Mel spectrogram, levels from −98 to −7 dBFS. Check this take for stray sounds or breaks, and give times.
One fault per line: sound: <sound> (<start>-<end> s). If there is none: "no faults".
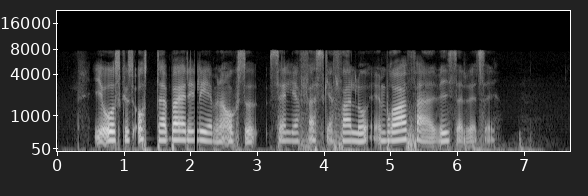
sound: dropout (2.1-2.1 s)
